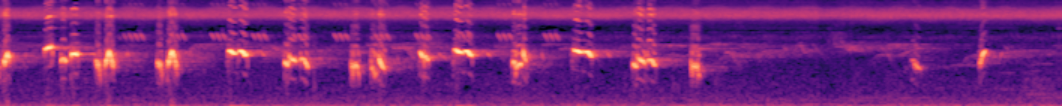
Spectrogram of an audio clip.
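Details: Song of a yellow-vented bulbul meant to coax quiet birds into answering; dense burst of bubbly, squeaky chirps for about five seconds, then a pause and two isolated notes, with a steady hiss.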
